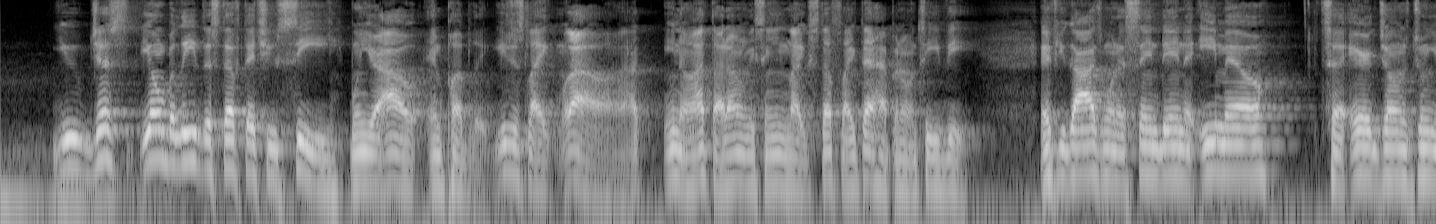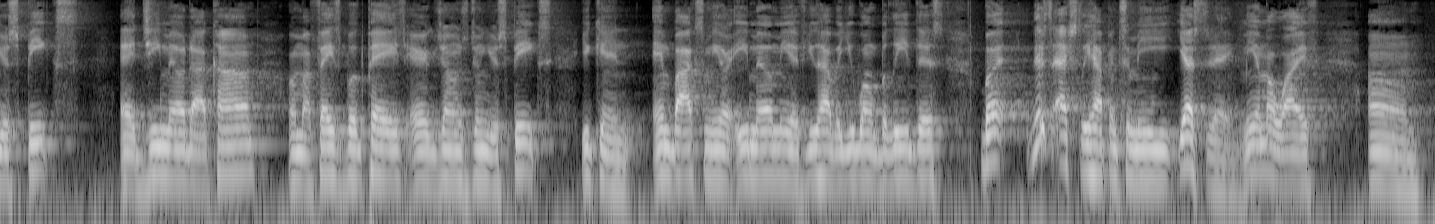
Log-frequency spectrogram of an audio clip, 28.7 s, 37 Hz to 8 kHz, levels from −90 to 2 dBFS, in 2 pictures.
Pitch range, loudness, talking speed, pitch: 100-120 Hz, -21 LUFS, 180 wpm, 110 Hz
